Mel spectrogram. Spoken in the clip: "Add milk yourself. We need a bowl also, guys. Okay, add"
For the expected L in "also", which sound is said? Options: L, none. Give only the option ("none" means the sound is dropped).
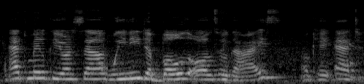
L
